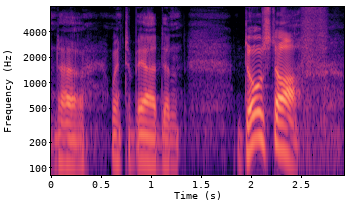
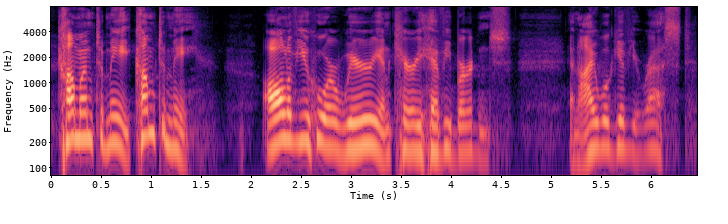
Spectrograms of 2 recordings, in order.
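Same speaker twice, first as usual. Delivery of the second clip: preaching scripture; 4 semitones higher, 6 dB louder than usual. Acted. Quoting scripture with force.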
